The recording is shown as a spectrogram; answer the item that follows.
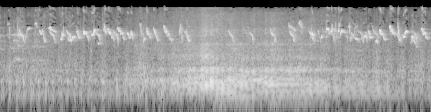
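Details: Male lemon-bellied white-eye from Lombok giving fast 'ciak ciak' chirps, used as a lure to restart a silent bird: dense, sharp high notes rattle on nonstop, with a brief rushing noise swelling near the middle.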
